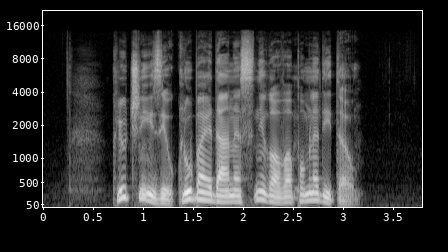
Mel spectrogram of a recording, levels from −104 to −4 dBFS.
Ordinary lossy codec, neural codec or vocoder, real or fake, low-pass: none; none; real; 14.4 kHz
